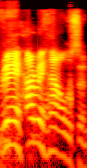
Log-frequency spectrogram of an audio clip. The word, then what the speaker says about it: Harryhausen: But I loved like the Harry, how do you pronounce his surname? The Harryhausen, whatever it is, the Ray Harryhausen.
